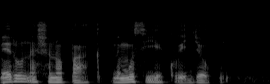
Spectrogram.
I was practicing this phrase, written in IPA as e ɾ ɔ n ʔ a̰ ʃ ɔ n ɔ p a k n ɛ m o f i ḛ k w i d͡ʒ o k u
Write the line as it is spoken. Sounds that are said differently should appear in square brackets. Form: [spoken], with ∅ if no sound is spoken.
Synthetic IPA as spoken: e ɾ [u] n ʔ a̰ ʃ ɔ n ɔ p a k n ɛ m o [s] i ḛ k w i d͡ʒ o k u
